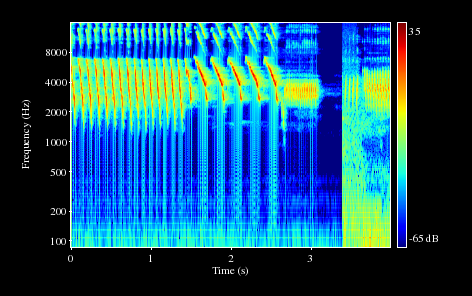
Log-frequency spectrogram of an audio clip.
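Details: Canary lure song for young canaries to answer: a rapid high rattling trill, four sweeping downslurred notes, a steady buzzy tone, a brief gap, then another buzz.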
